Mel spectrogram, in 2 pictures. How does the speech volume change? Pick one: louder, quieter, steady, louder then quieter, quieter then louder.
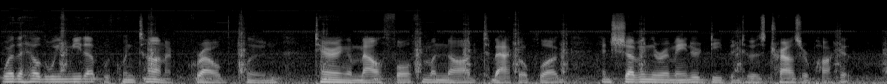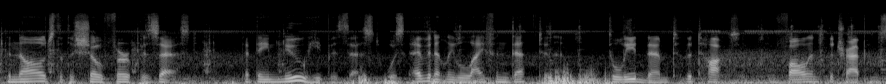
steady.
